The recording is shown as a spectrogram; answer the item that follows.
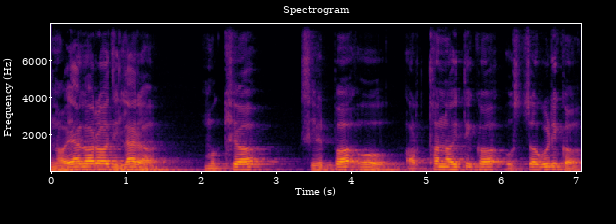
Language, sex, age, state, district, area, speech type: Odia, male, 60+, Odisha, Nayagarh, rural, spontaneous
